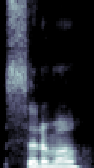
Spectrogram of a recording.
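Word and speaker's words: Sinema: Not only did he get basically outmaneuvered by Joe Manchin and is it Cinema? Is that how you say it? Cinema.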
